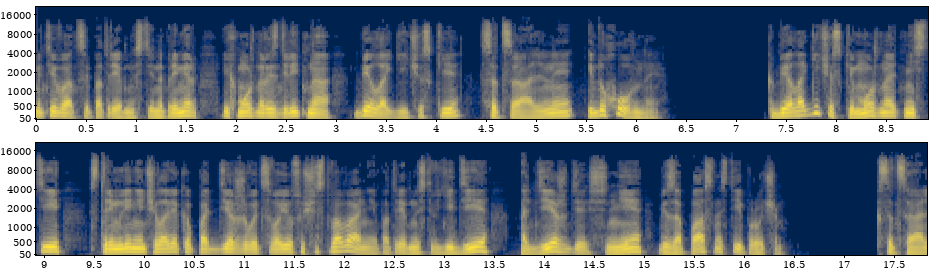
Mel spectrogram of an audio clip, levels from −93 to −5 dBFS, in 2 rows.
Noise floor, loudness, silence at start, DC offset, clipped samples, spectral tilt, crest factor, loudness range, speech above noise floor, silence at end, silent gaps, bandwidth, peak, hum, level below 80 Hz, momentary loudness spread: under -90 dBFS; -16 LUFS; 0 s; under 0.1%; under 0.1%; -7 dB/octave; 16 dB; 3 LU; over 75 dB; 0 s; 6.39-7.26 s, 16.63-17.30 s; 13 kHz; 0 dBFS; none; -46 dBFS; 9 LU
